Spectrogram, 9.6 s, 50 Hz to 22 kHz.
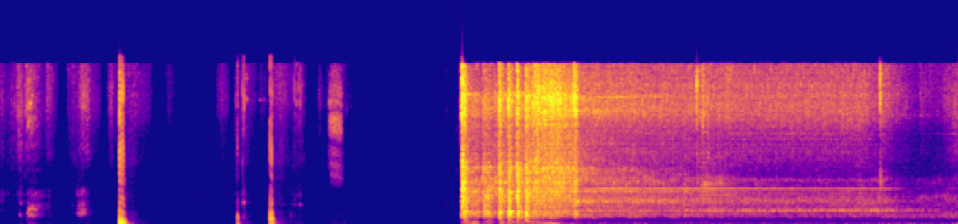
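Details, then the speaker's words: GM 3800 Series II after fixing a crank-no-start, no-spark fault by cleaning the grounds, heard from near the engine bay: a few clicks, then it fires at once and settles into a steady, even idle, a healthy start. "there you go I don't know if you guys heard that but it sounds just like a like a healthy car starting"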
